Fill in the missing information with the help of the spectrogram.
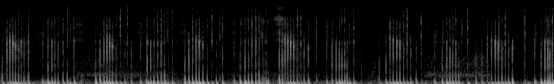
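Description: A wooden segmented shark toy is bent into an arc with both hands while fingertips rub and click along its slats. The result is a dense, irregular run of short, dry clicks and scraping rubs over a heavy low-end rumble, with little high-frequency content.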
